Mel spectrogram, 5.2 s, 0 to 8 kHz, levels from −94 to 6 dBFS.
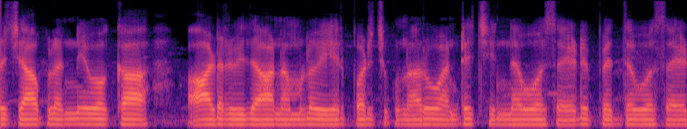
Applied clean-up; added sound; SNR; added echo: none; none; none; none.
